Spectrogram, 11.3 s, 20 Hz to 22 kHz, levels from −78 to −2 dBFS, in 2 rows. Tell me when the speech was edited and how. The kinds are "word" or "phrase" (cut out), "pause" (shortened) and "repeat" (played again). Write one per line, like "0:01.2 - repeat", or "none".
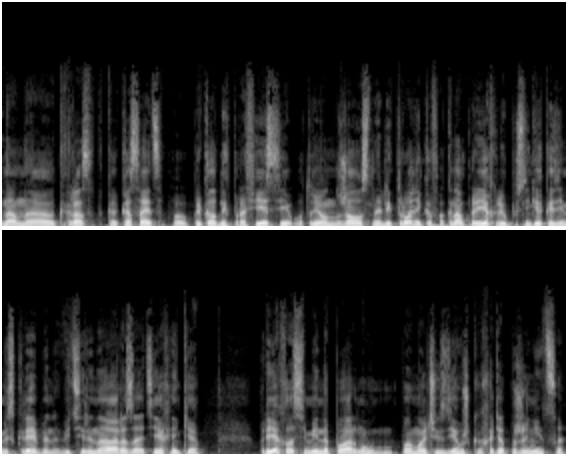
none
